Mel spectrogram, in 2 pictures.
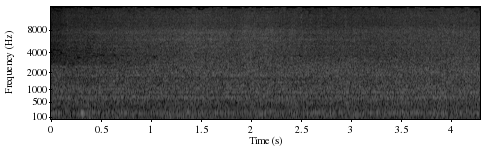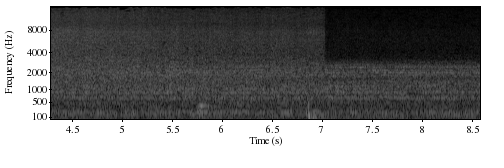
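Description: Slices of bread spread with butter and sugar sizzling in a hot non-stick frying pan, a steady hiss. The brightest, highest part of the hiss drops away about seven seconds in.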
